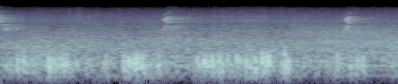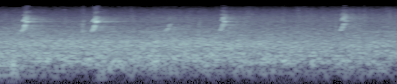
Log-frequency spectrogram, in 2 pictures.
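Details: Young masked lapwing in Maroochydore, Queensland: about ten brief, high-pitched chirps scattered through the recording, with low rustling and thumping noise during the first three seconds.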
